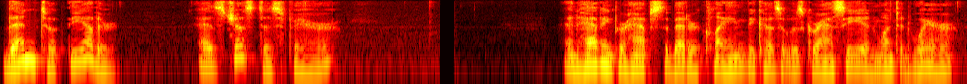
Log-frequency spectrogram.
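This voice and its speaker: An older man with a creaky, gravelly voice speaks to young grandchildren in a plainspoken storytime style. His delivery is mellow and soft-edged, with a husky grain. He addresses the children directly as he reads and explains. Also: mid-range voice, expressive, slow pace, pauses often, lo-fi sound.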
